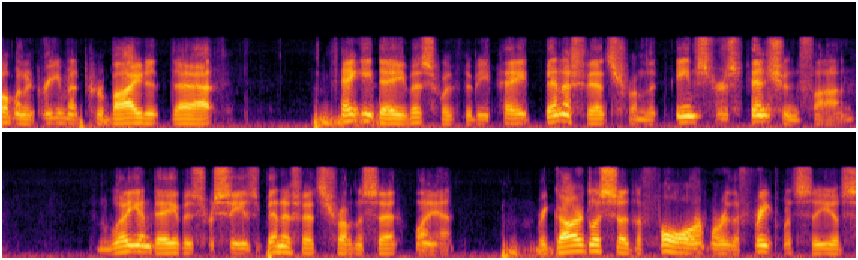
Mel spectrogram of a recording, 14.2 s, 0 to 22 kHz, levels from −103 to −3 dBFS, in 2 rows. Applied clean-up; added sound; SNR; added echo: neural diffusion model UNIVERSE++.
